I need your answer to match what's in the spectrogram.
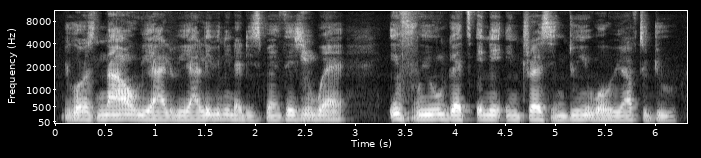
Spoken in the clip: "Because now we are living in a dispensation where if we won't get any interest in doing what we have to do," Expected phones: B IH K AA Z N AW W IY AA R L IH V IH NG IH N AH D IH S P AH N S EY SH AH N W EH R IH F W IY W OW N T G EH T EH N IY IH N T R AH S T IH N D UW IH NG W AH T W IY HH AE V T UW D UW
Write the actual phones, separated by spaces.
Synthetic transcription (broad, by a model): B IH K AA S N AW W IY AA W L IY V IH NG IH N AH D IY S P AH N S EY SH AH N W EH IH F W IY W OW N G EH T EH N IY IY N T R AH S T IH N D UW IH NG W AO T W IY HH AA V T UW D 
